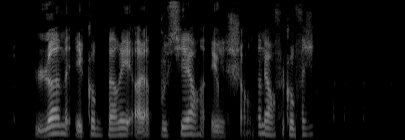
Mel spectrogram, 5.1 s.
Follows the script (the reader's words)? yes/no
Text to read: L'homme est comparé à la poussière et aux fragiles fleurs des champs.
no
